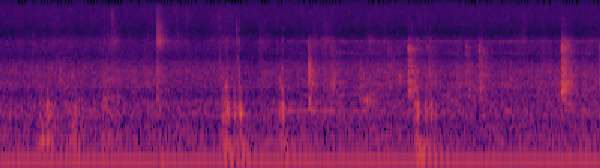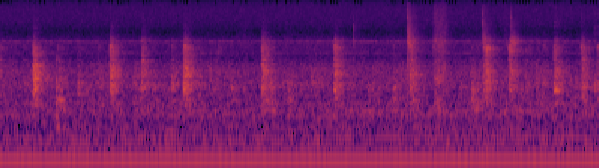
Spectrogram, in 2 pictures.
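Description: A jacket's fabric rustles as it is handled.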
